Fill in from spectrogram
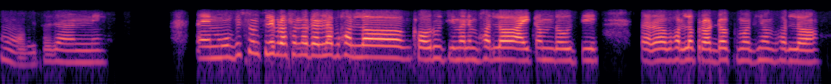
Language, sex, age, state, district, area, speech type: Odia, female, 18-30, Odisha, Nayagarh, rural, conversation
